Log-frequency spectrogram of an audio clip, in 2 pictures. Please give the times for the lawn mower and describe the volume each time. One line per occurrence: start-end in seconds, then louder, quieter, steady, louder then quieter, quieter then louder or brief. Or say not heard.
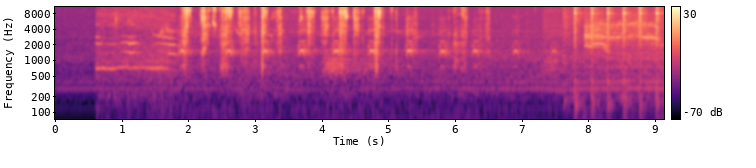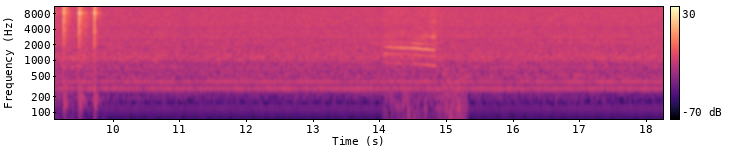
0.0-18.2 louder.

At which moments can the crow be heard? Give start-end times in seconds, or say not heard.
1.4-7.8.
